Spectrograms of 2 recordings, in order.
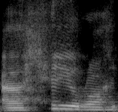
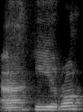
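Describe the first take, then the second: First: The middle consonant is a strong, breathy h. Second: The middle consonant is a light, plain h. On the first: "Jangan akhirah, itu ha pedas" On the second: "Jangan akhirah, itu ha simpul"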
